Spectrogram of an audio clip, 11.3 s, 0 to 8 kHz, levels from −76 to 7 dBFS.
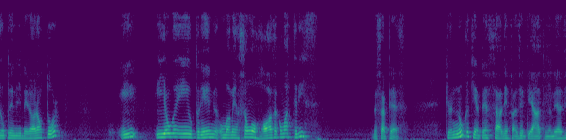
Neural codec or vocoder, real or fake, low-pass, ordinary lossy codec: autoencoder, 48 kHz, 32 numbers a frame, DAC-VAE, trained on Japanese speech; fake; 7.2 kHz; none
